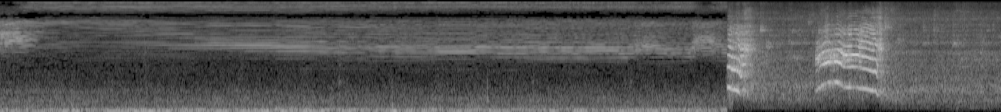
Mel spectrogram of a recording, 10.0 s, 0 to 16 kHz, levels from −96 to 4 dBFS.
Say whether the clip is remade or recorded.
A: recorded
